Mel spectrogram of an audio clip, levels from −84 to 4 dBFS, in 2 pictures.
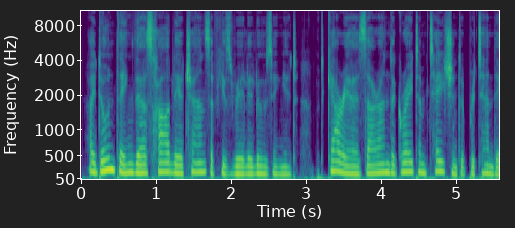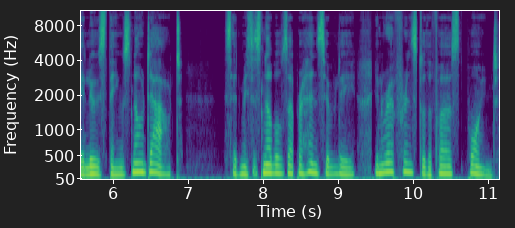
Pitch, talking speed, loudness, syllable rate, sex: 155 Hz, 190 wpm, -16 LUFS, 5.5 syllables/s, male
